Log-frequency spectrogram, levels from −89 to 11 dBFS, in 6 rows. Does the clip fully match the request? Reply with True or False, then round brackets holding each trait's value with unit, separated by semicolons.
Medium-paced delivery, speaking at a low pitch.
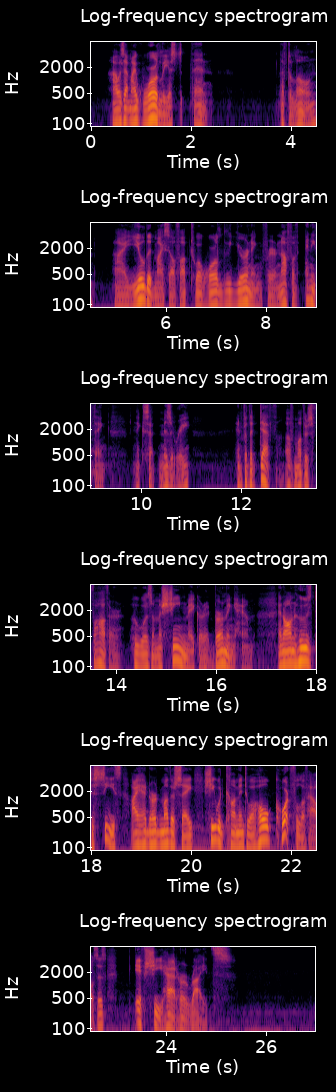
False (130 wpm; 100 Hz)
